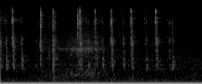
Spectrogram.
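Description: Typing on a computer keyboard: a run of quick, irregular key clicks, about five a second.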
